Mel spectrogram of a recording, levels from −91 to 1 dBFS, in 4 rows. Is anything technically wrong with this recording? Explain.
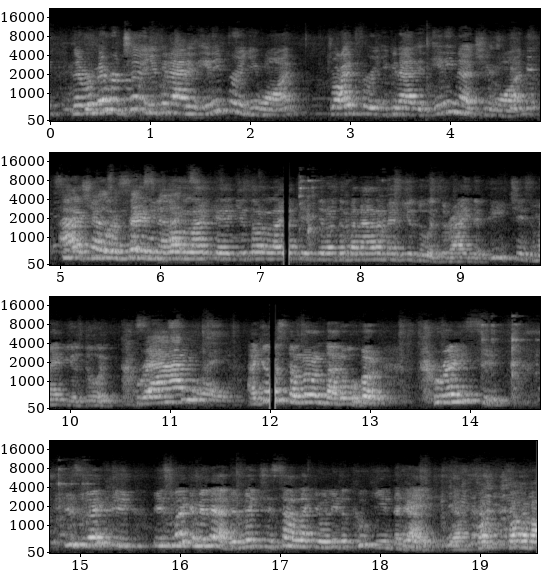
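Yes. A gap at a join of encoded pieces appears at 7.24–7.29 s and again at 12.00–12.05 s. Each is a sudden silence of about 58 ms with softened edges. Separately encoded segments were butted together with their start-up delay and final-frame padding left in, so the sound then resumes exactly where it stopped.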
